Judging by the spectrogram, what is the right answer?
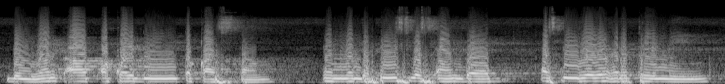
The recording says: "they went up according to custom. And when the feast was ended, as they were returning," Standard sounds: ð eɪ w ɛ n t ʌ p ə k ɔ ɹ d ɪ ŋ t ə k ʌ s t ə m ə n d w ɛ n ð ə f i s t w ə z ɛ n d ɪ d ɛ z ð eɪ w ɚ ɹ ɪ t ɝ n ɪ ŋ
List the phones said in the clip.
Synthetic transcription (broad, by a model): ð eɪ w ɛ n t ʌ p ə k ɔ ɹ d ɪ ŋ t ə k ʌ s t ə m ə n d w ɛ n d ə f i s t w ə s ɛ n d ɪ d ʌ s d eɪ w ɚ ɹ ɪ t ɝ n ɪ ŋ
